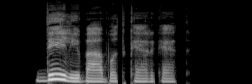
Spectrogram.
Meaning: to chase a rainbow (to pursue something illusory, impractical, or impossible)
- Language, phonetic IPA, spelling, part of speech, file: Hungarian, [ˈdeːlibaːbotkɛrɡɛt], délibábot kerget, verb, Hu-délibábot kerget.ogg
